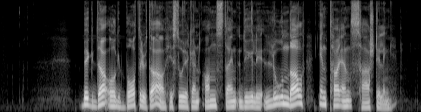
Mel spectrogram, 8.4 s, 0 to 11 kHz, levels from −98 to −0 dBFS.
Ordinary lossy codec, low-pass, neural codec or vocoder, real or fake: none; none; none; real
